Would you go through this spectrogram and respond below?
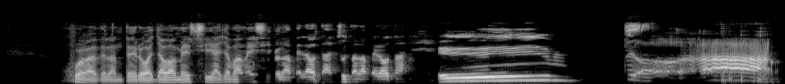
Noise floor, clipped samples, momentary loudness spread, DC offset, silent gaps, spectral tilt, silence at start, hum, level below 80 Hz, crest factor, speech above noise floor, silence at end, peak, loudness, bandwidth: -65 dBFS; under 0.1%; 13 LU; under 0.1%; 5.93-6.22 s; -3.5 dB/octave; 0.7 s; none; -66 dBFS; 18 dB; 47 dB; 0.1 s; 0 dBFS; -17 LUFS; 7.6 kHz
